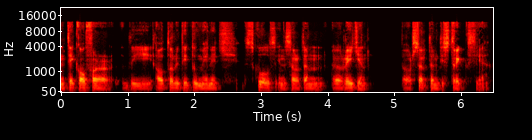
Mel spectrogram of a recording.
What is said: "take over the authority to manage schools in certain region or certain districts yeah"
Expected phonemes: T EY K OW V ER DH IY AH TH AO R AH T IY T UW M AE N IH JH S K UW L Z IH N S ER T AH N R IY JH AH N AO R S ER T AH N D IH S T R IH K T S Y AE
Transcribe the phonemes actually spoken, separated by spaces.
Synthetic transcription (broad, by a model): T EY K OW F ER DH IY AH T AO R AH T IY T UW M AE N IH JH S K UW L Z IH N S ER T AH N R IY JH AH N AO R S ER T AH N D IH S T R IH K T S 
